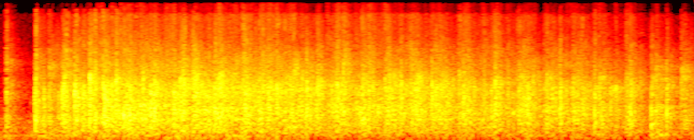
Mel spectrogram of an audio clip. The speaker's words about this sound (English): So give him a hand.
